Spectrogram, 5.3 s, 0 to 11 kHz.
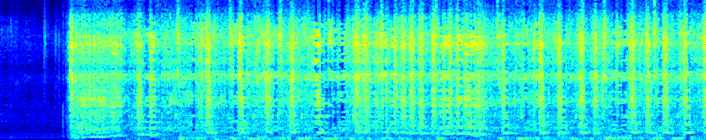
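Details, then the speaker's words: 1928 Franklin, 71 years off the road, first start with a loose carburetor; the starter cranks, then it catches with uneven popping that stumbles, staying running only a second before stalling. "Stay running there a second. Huh? It stayed running for a second."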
